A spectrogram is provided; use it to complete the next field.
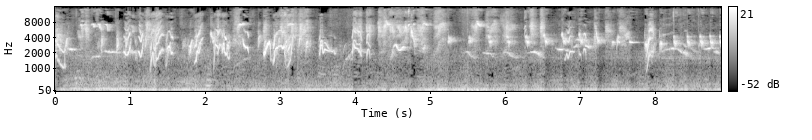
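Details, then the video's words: Black-and-yellow oriole, a young bird practising its song, gives a long unbroken stream of harsh chatters, clicks and brief upslurred whistles, tumbling quickly over one another with no fixed phrase, over a soft low hum. "KEPODANG HUTANG muda||belajar ngoceh"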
